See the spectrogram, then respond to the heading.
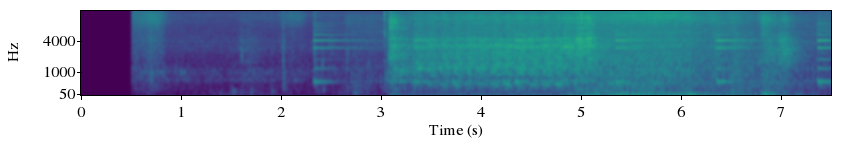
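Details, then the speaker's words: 2012 VW Tiguan 2.0 TSI GDI 4WD, 117,000 miles, winter, code P0087: fuel pump heard running, starter cranks, engine catches rough then sags and stalls; crank-start-stall with fuel pressure only 10 bar versus 48 specified. "It tries. Ooh. Let's try this again. So customer's right, it's a crank start stall."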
